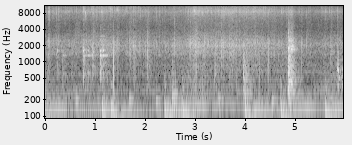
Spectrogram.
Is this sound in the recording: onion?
yes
